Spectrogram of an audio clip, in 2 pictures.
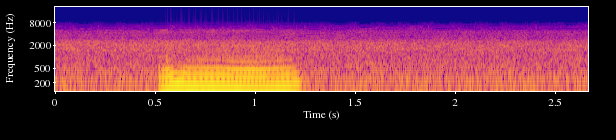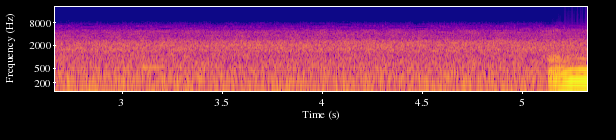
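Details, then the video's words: Sleeping pet dog Daisy snores loudly indoors: a low, humming breath sound with a slight wavering pitch lasting under a second, then a long quiet pause before the next snore begins, faint room hiss throughout. "snoring Daisy"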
